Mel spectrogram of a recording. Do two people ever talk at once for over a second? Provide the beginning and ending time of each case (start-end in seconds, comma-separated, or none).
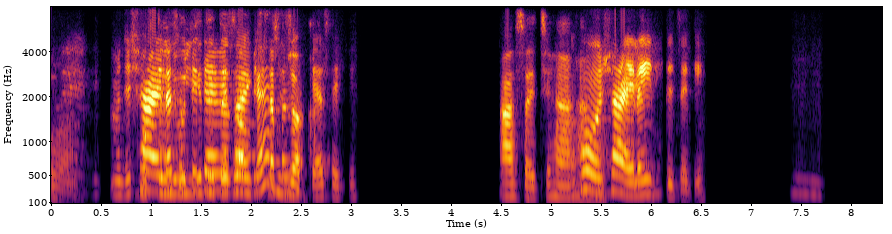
0.9-2.5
